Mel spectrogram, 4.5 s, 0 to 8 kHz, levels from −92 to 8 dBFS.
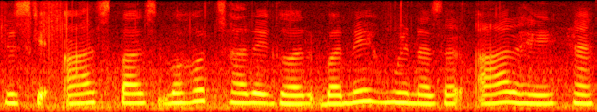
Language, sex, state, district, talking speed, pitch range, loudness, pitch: Hindi, female, Madhya Pradesh, Dhar, 160 wpm, 230-260 Hz, -15 LUFS, 250 Hz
